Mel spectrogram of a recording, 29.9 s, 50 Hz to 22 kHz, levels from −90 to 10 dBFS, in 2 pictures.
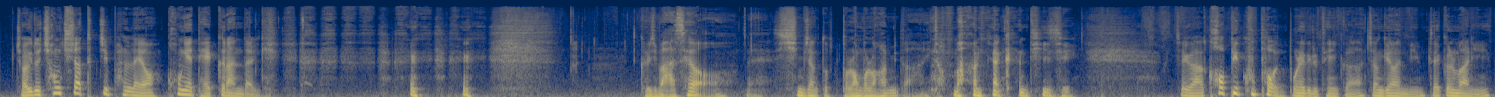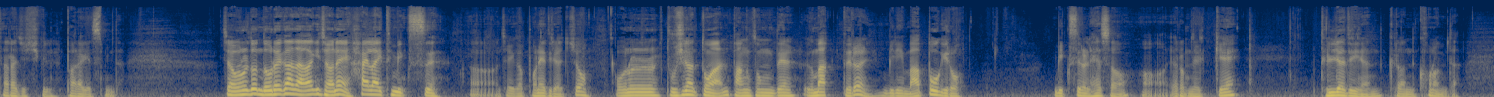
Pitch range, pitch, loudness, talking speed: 95-130 Hz, 110 Hz, -17 LUFS, 285 characters per minute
